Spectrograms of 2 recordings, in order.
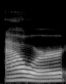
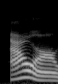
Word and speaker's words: hour: Notice an hour is correct because the H is silent.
